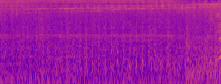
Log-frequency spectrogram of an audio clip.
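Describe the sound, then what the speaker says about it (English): Helicopter hovering overhead in the video game Detroit: Become Human, a loud, steady rotor thrum and engine roar holding continuously with no talk. "I can't stand that noise anymore. Tell that helicopter to get out of here."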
